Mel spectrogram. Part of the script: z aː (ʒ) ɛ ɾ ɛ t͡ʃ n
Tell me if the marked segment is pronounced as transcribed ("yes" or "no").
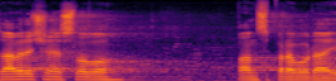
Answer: no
